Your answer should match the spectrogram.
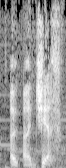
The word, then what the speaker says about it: GIF: gonna be a jiff points points for correct pronunciation by the way okay mucho points there's we don't accept another pronunciation that's not true I want to say gift and I only said jiff just so I could tell the people that I understand that it is jiff but it's gift oh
